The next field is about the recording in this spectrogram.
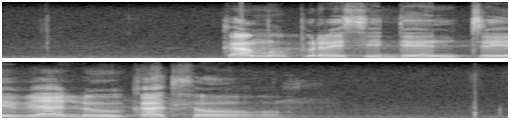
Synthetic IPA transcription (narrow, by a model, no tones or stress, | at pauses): kʼamʊpʼresidɛn̩tʼɛbjalɪkʼaɬɔːɣɔ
